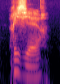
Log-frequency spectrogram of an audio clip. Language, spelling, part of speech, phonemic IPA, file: French, rizière, noun, /ʁi.zjɛʁ/, LL-Q150 (fra)-rizière.wav
- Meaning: rice paddy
